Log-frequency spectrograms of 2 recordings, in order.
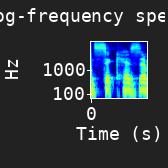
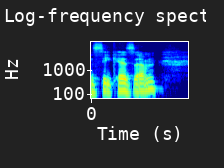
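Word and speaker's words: Sikhism: language correctly and so it's sick in sikism or siki not seek He can seekism.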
